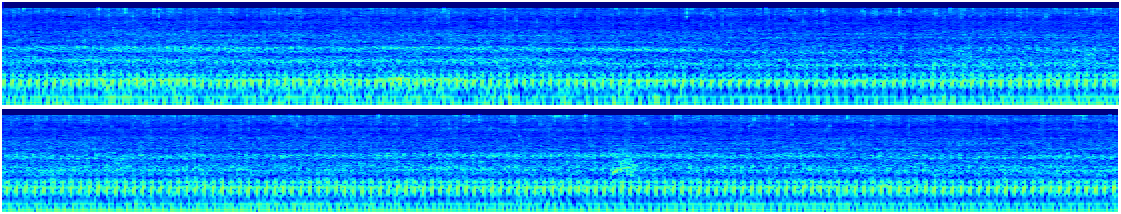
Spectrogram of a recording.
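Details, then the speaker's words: Motorbike after the drive pinion was flipped because one side was more worn, cured a noise near the front sprocket: steady, even engine note with no knock, rattle or chain noise; the drivetrain sounds healthy and quiet. "Pois é meus amigos a gente só virou O Peão e o problema ali Resolveu entrar resolveu ali o problema"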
